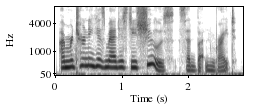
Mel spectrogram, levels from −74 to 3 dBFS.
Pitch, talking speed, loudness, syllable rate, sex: 225 Hz, 170 wpm, -16 LUFS, 5.0 syllables/s, female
